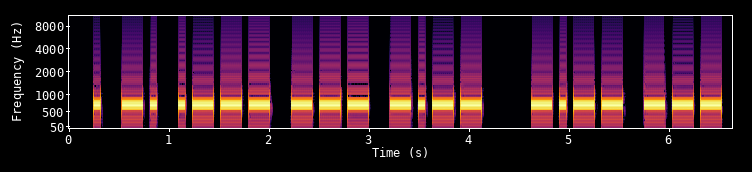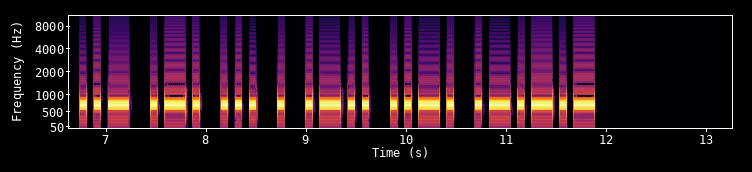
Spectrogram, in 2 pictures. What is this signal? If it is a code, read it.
Morse code, heard as a keyed tone, about 17 wpm, 700 Hz. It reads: ENJOY YOURSELF.
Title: Sentences from Top 1000 Words - Review Part 5 - 17wpm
